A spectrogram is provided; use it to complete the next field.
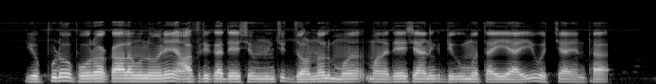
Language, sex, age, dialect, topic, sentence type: Telugu, male, 18-24, Central/Coastal, agriculture, statement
